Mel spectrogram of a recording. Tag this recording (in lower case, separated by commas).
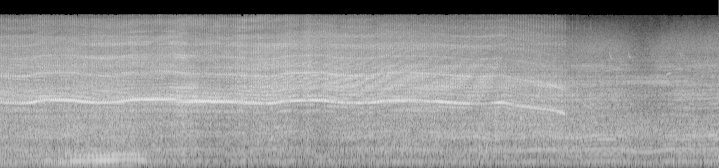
helicopter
